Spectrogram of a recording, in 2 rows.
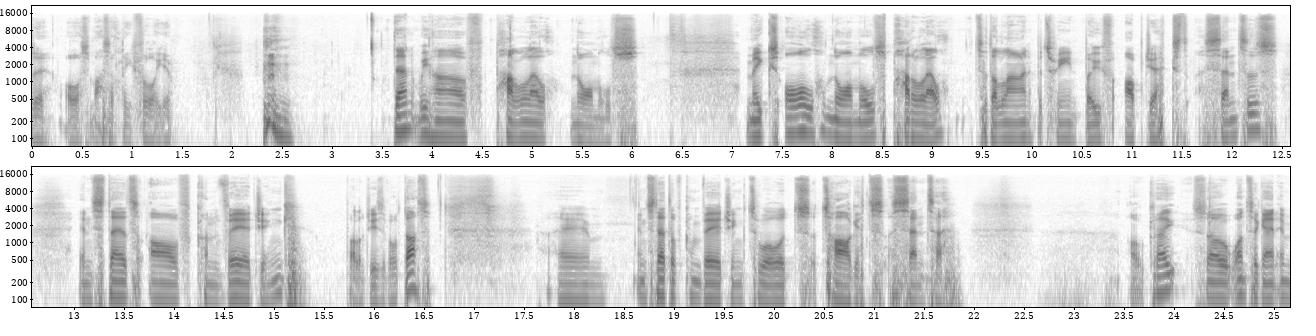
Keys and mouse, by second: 1.0-3.5 middle drag, 5.8 click, 6.9 click, 7.0 middle click, 7.1 click, 7.2 middle click, 7.2 click, 7.2 middle click, 16.1 click.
